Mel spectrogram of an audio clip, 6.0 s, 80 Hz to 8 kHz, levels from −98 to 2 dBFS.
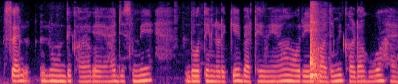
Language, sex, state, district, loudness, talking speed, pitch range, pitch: Hindi, female, Haryana, Rohtak, -23 LUFS, 160 wpm, 175-190 Hz, 185 Hz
